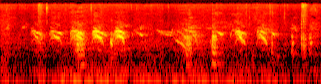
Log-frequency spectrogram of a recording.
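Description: A young improved-breed chicken clucks in a quick series of short, close calls over a steady low background hum.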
